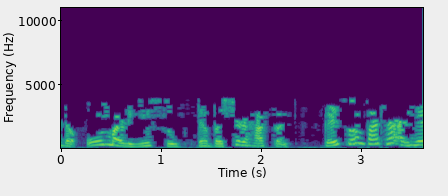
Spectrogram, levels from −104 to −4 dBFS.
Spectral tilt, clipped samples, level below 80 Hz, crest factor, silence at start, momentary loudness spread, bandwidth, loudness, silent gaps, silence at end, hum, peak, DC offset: -9 dB/octave; under 0.1%; -62 dBFS; 18 dB; 0 s; 9 LU; 4.1 kHz; -29 LUFS; none; 0 s; none; -10 dBFS; under 0.1%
